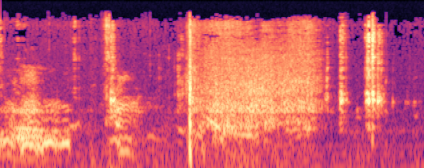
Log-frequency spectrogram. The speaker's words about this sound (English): walked across the room, shook its ears, and pushed against a chair close by his bed. I didn't know you had a dog. What sort is it? A setter?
